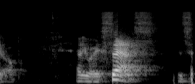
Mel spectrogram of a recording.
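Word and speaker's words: Szasz: like I should say SAS I always slip to say SAS he says it's pronounced like Saskatchewan okay so for anybody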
